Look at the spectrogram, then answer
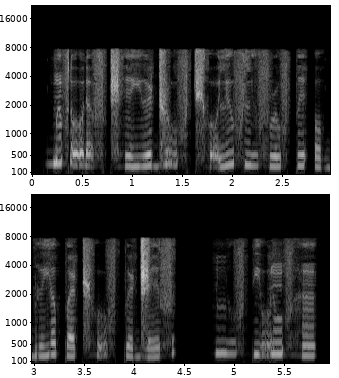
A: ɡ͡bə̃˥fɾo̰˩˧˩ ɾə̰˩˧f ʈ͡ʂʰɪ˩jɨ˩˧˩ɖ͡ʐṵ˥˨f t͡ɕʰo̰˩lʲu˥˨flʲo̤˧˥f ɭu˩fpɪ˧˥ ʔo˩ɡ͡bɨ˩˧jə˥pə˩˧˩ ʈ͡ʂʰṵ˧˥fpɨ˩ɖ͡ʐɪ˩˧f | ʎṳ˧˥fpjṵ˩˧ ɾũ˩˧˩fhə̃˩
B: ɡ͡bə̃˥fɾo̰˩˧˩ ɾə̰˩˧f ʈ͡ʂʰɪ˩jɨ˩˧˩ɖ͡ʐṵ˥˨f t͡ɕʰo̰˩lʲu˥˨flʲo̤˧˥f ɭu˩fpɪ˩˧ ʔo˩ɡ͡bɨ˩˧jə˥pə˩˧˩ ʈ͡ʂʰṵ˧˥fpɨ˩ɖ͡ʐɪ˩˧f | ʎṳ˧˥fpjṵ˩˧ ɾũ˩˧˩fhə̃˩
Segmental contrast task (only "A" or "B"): A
